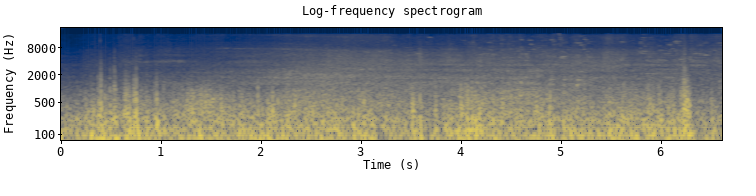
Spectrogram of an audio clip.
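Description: Electric-hauled freight train of covered sliding-wall wagons passing close by at speed: a steady rumble and rush of wheels on rail, with a few sharp wheel clacks, one of them near the end.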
